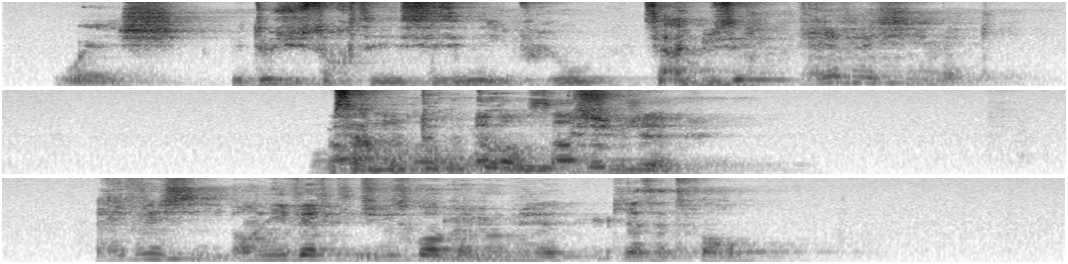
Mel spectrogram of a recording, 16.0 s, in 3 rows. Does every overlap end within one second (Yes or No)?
No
